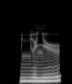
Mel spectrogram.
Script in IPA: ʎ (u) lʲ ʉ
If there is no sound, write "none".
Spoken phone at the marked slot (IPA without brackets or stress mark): ʉ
